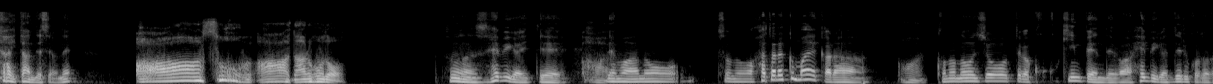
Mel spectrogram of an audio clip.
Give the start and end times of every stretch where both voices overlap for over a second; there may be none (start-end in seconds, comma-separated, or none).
none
